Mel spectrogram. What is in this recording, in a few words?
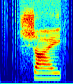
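"shai" tone 1, Chinese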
